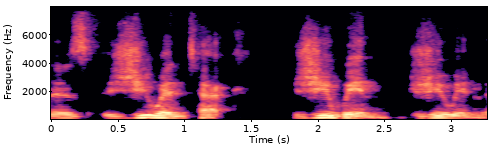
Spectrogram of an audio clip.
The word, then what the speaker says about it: Zhiyun: tech it kind of does but the proper pronunciation is you in tech she win human it's not Zune or June it's you in you in tech so that's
